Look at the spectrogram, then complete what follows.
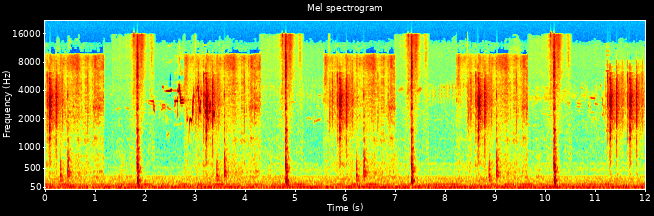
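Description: Plastic cherries being plucked off miniature model trees: four sharp clicks about two and a half seconds apart, each with a softer tick a second or so before it.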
